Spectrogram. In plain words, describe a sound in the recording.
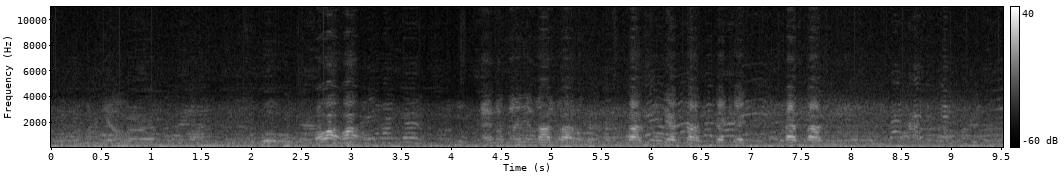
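A large crowd of men and women chatters outdoors.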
